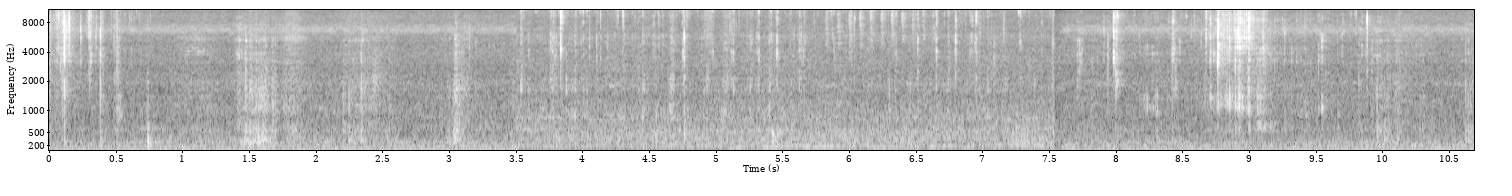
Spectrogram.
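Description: Crisp crunching of breadcrumb-coated fried shrimp tempura being bitten and chewed close to the microphone, with a louder burst of crunches about nine seconds in.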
